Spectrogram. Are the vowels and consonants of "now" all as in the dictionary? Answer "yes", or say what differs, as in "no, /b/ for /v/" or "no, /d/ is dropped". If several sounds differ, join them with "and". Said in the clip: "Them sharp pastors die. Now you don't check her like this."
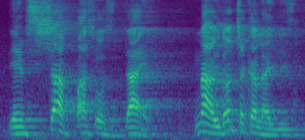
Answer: yes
